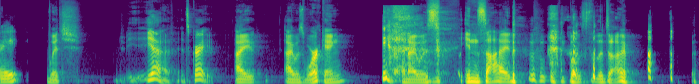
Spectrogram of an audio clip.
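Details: Adult male speaker; normal voice.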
